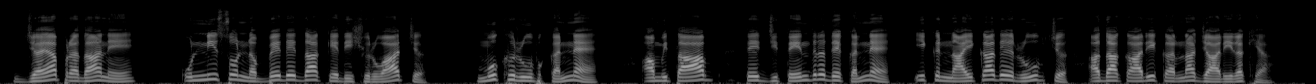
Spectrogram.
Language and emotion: Dogri, neutral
